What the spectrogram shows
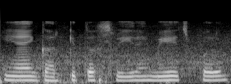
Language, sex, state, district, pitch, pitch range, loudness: Hindi, female, Haryana, Jhajjar, 195 Hz, 190-195 Hz, -16 LUFS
